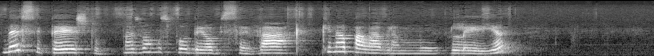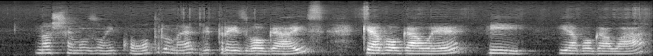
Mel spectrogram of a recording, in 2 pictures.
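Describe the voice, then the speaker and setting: A woman's voice: mid-range voice, takes it slowly. A woman from Sergipe in Brazil, a primary school teacher giving a recorded remote lesson to children, patient and fond of diminutives.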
